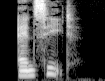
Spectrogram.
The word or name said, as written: anset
